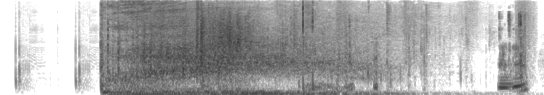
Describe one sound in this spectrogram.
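A loud roaring blast bursts out and slowly fades.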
